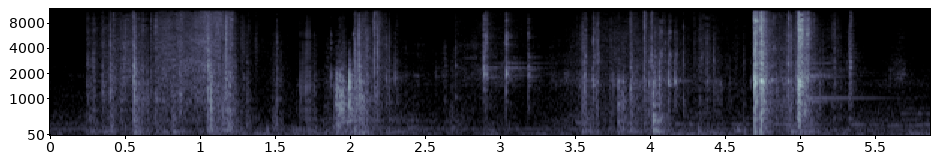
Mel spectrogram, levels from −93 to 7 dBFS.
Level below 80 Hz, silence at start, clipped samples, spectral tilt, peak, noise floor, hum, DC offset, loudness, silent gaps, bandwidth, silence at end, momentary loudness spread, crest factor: -68 dBFS; 0.4 s; under 0.1%; 0.5 dB/octave; -10 dBFS; -67 dBFS; none; under 0.1%; -31 LUFS; none; 11.5 kHz; 0.75 s; 26 LU; 28 dB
